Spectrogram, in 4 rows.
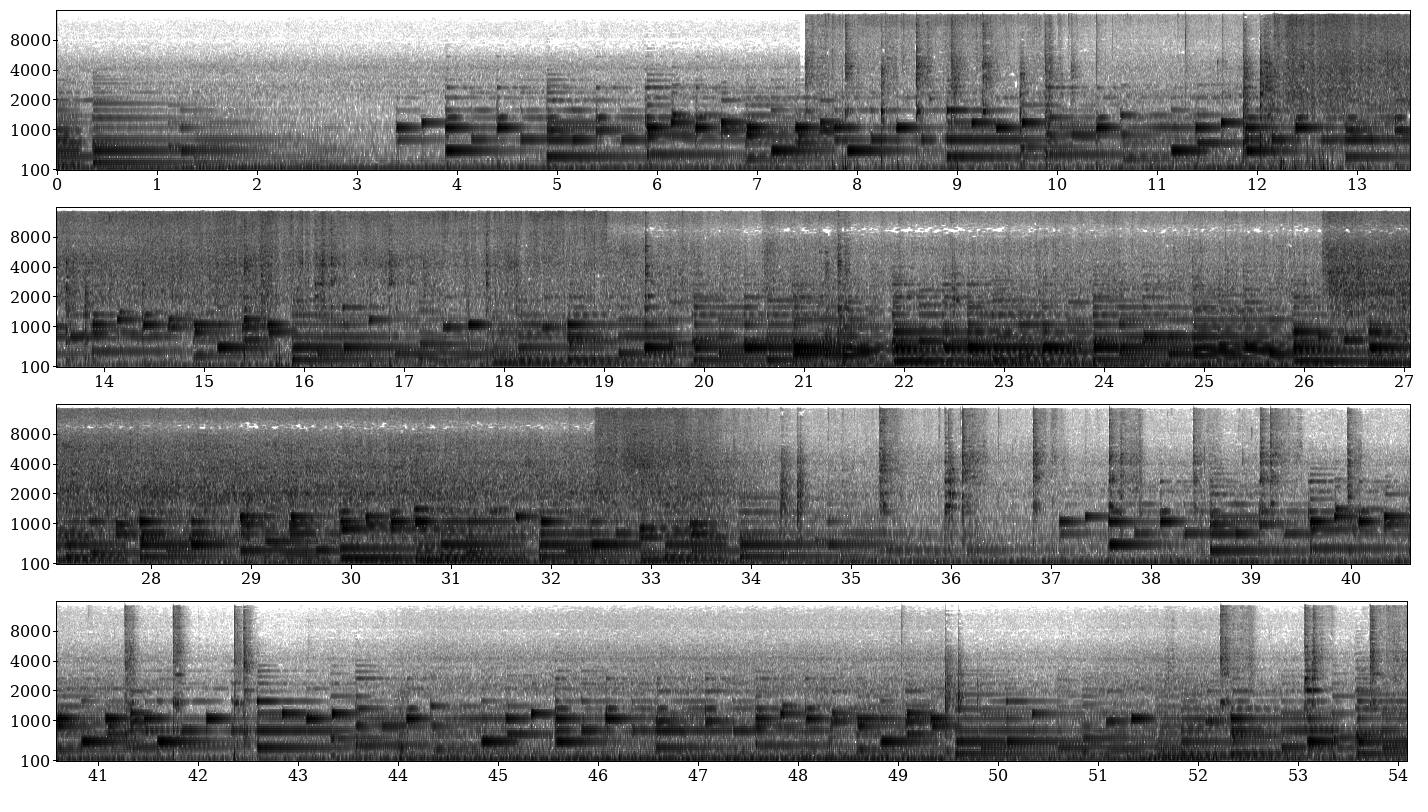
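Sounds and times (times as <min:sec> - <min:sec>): gentle piano music: 0:00.0 - 0:54.0
food sizzling in a wok: 0:07.5 - 0:42.9, 0:52.2 - 0:54.0.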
